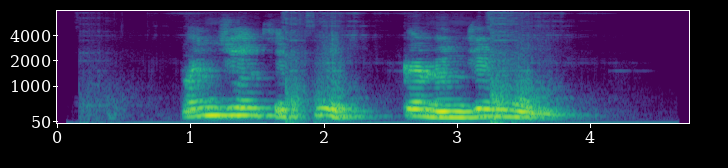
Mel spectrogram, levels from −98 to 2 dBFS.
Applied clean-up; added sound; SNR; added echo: neural separator model SepFormer DNS4.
